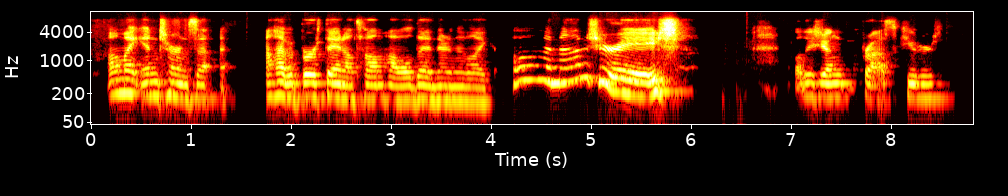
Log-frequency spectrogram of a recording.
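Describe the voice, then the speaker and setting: A woman's fairly low-pitched voice at a moderate pace, with fairly even intonation, long and frequent pauses, and audible room echo. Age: 50s. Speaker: prosecutor's office staff. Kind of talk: casual chat.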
